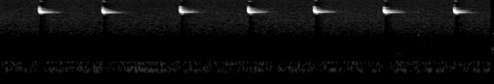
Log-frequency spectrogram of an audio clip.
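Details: A California Towhee gives sharp, high metallic chips from the bushes, one roughly every second, seven in all, over a low steady hum; pairs defend territory together year-round.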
